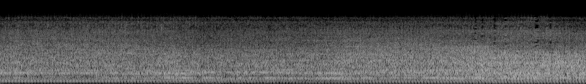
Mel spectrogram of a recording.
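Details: Free roadside rototiller, previous owner said it ran a minute or two then died; started on full choke with fuel: small single-cylinder engine runs even and steady at constant speed, no hunting, missing or surging; healthy.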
